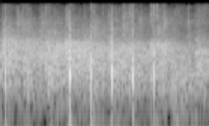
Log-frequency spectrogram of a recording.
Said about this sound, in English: Good job. I think we should give him a round of applause for that.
